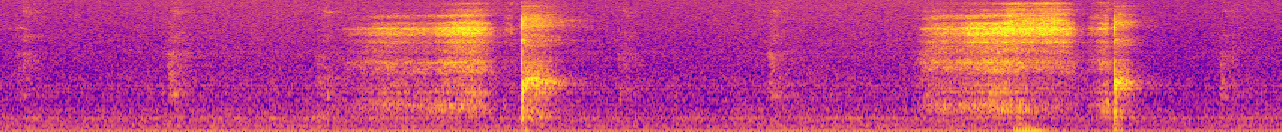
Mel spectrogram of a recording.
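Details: Light snoring: two soft, rough snores over a steady household hum and faint room noises, with ice maker, clock and walking sounds in the background.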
